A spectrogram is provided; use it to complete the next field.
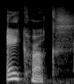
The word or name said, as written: Acrux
